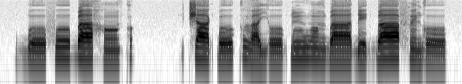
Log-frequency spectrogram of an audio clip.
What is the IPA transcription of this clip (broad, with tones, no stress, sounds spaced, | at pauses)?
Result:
ɓ oː˨ f oː˦ ɓ aː˦ h ɔ̃˧ k | t͡ʃ a˦˨ k͡p oː˨˦ k v a˨ j oː˨ k͡p ũ˦ w ɔ̃˦ ɡ͡b aː˧ ɗ e˨˦ ɡ͡b aː˦ f ɛ̃˧ ɡ oː˨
